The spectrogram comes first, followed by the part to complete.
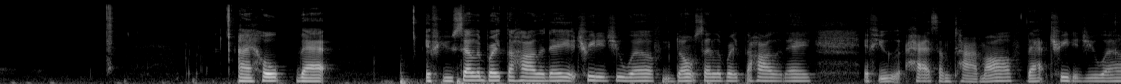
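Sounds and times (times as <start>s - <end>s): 
person sipping eggnog: 1.0s - 2.4s
faint low mouth and swallowing sounds: 1.1s - 2.4s
speech: 2.4s - 3.4s, 4.2s - 11.2s.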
